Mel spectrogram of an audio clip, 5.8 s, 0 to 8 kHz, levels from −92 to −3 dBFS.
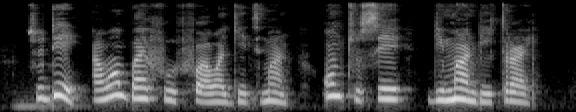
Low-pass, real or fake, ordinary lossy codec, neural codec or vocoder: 7.2 kHz; real; none; none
